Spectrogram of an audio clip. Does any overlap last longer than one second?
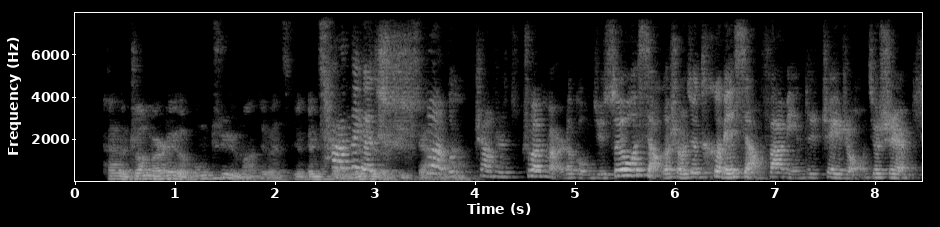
Yes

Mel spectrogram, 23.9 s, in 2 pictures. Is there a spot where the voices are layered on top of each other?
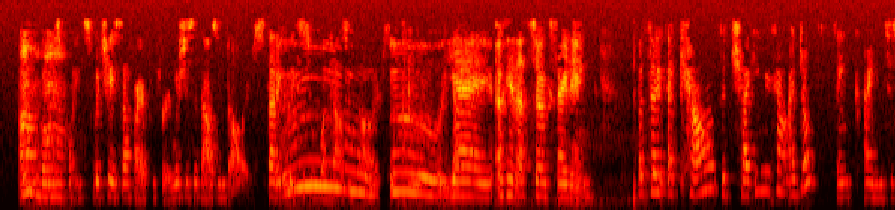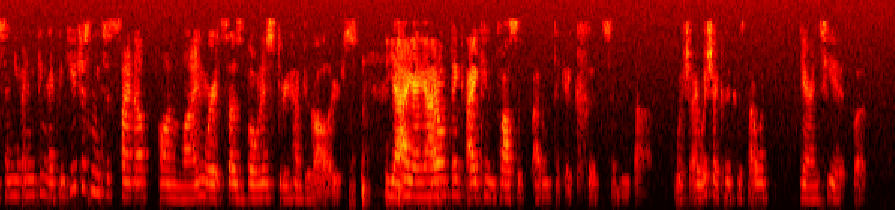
Yes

